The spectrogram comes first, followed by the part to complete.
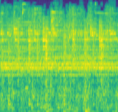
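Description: Music with drumming: a low drum beating in a quick, steady rhythm over a busy, dense background.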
